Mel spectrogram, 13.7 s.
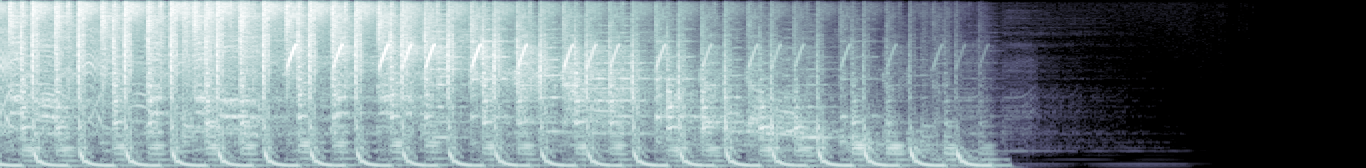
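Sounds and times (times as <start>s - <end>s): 
siren bass remix: 0.0s - 10.2s.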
